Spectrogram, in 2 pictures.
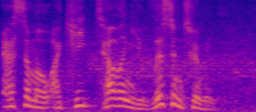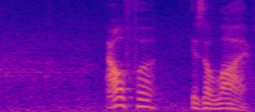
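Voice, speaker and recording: A man voicing a teasing, animated squad mate who gives mission briefings in a video game. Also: fairly high pitch, normal speed, slight background noise. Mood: exasperated, wry. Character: wisecracking, brisk male squad mate giving mission briefings.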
